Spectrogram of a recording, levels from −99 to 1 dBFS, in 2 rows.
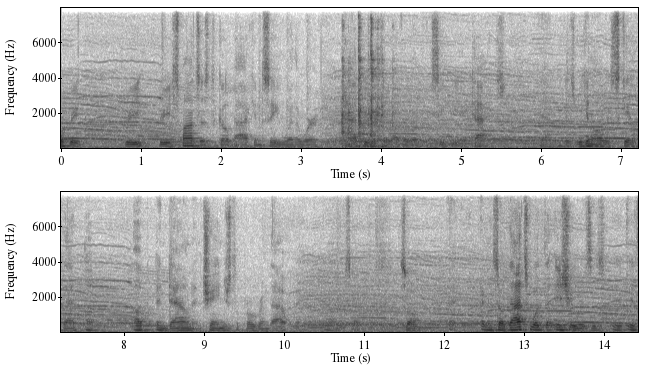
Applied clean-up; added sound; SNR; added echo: none; Crowd + Dishes, pots, and pans; 6 dB; none.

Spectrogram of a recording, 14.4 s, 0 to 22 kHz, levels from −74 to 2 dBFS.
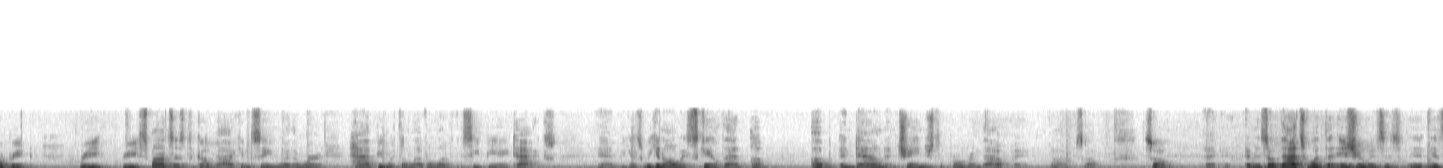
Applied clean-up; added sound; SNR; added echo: none; none; none; none.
